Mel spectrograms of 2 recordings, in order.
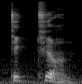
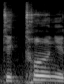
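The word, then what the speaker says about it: δίκτυον: 딕투온. 발음하기 힘들다. 딕투온. 예. 빨리 읽으면 딕톤이 되겠죠.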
